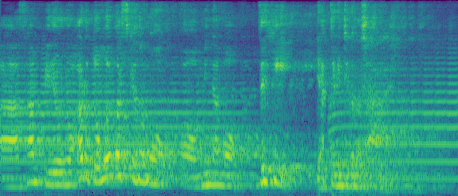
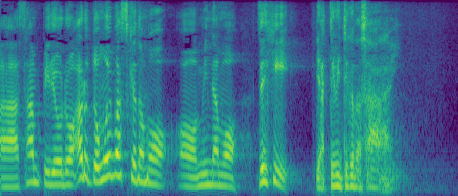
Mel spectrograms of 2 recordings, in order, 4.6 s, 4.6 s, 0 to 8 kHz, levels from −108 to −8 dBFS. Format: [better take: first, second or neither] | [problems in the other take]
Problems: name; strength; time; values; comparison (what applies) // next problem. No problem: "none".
second | background sound (Trumpet); 11 dB below the speech // room echo; dies away in 2.4 s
